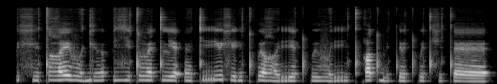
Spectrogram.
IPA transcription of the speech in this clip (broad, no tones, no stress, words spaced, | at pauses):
xʲə̤t ʁevə̤ɡʲə̤ | zʲətvɛtlʲɛʔɛ̤t rʲɨxʲə ɾʲə̤tpɨʁə̤ rʲɛtpɨvə̤rʲe̤t qətbe̤t ɾɨtpɨtxʲɛ̤t ɾɛ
